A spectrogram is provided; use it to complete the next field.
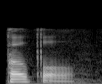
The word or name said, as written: Pople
